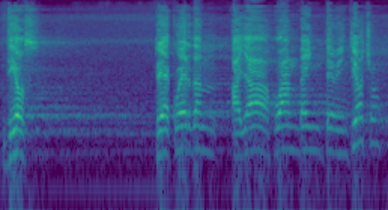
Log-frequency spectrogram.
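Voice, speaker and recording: Man preaching, emphatic, quizzes and answers himself, very high forceful voice, reverberant hall. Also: fairly even intonation, very slow, slight background noise. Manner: emphatic, asks questions and answers them himself. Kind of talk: sermon.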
